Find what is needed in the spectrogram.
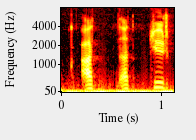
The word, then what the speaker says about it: Atatürk: "Korkarım Atatürk, Atatürk, doğru telaffuz ettim mi yeni soyadını?" – "Ettin de Gazi'nin önümüzdeki günlerde at binmeye vakti de hali de olmayacak," dedi Gerhard.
